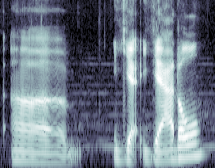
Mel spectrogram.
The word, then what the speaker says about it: Yaddle: But yeah, I suppose Yaddle, is that how you say it, right?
